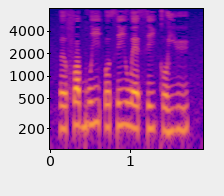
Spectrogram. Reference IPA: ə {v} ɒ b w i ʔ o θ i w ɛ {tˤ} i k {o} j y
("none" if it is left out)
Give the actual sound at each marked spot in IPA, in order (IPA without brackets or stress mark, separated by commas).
f, θ, o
